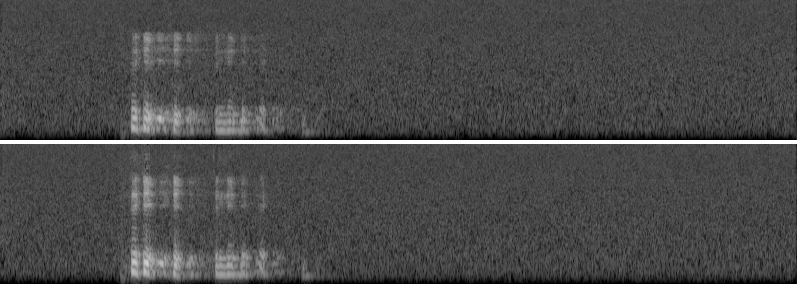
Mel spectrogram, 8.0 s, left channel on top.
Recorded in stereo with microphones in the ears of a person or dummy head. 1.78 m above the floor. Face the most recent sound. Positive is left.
turn(degrees=-40)  # may be behind; listen again after turning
